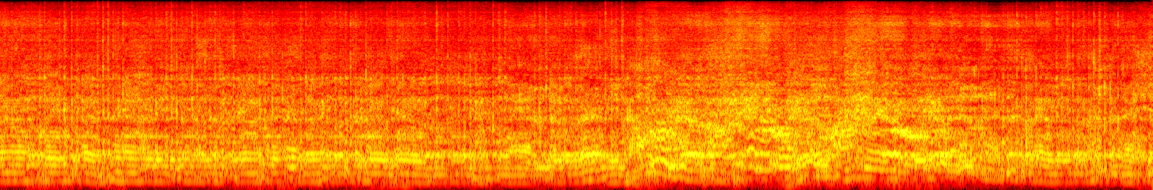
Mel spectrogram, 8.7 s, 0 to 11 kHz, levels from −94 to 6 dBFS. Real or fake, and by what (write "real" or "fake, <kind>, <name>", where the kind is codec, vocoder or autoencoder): fake, codec, SNAC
